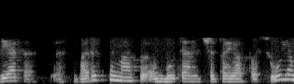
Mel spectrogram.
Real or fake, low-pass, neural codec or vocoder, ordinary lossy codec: real; 3.6 kHz; none; MP3, 24 kbps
